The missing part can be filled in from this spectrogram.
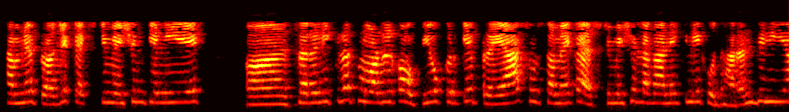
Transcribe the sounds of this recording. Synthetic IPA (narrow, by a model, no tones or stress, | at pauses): ɦɐmnepɾɔːd͡ʒek̚ʈɛksʈimeːʃənkelieːk̚ | sɐɾnikɾət̪mɔːɖəlkaʊpjoːɡ̚kɐɾkepɾɐjaːsɔːɾsɐməjkaɛːsʈimeːʃənlɐɡaːnekilieːkʊd̪ʱaːɾənbʱilijaː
